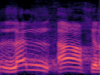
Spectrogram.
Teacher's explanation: خا حلق کے اوپر والے حصے سے ادا ہوتا ہے، خا کے نیچے زیر ہے اور را پر زبر ہے اس لیے را کو پر پڑھیں گے، خا کو ہی پر پڑھیں گے۔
